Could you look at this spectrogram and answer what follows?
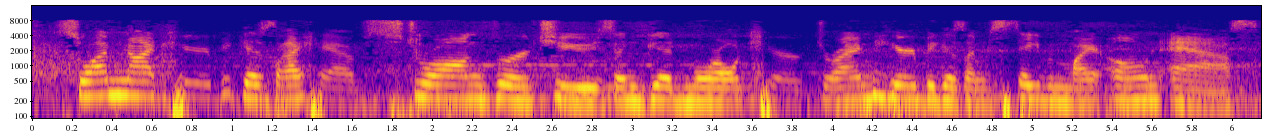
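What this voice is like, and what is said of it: Southern Texas twang. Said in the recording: “If y'all hear a twang, that ain't Oregon. I was born and raised in Houston, Texas”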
